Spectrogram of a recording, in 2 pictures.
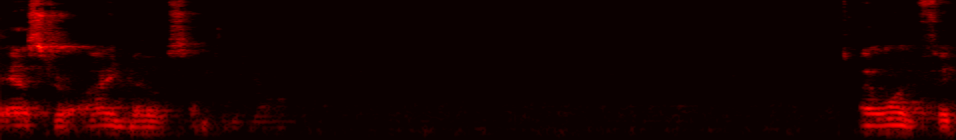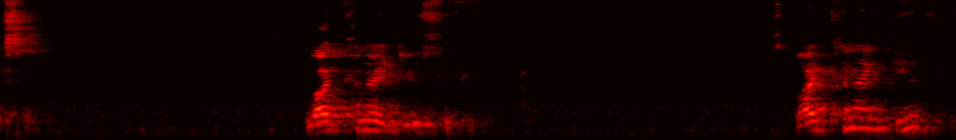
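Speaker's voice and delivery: soft, quiet, gentle king; tender. Acted. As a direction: speak softly to your wife. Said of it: "looked at Esther very tenderly".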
